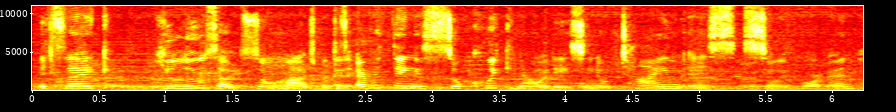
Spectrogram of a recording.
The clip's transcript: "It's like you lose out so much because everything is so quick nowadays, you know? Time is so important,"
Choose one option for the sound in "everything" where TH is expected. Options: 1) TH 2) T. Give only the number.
1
